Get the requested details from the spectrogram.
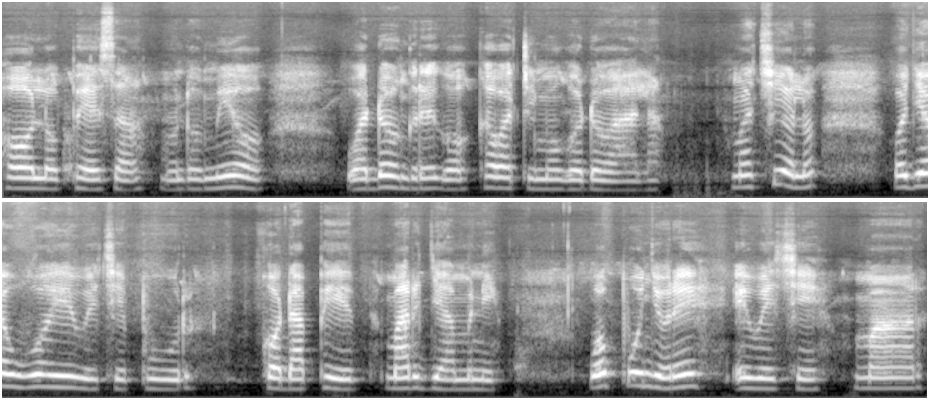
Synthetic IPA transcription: hɔlɔpɛsamɔndɔmɪɔ | wadɔŋɡɾɛɡɔkawatɪmɔɡɔdɔala | mat͡ʃɪɛlɔɔd͡ʒawoewet͡ʃepur | kɔdapeðmard͡ʒamnɪwopwoɲd͡ʒoɾeewet͡ʃe | mar

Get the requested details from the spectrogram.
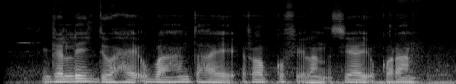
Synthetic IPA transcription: ɡɐlːɛjd̪ʊwɑħɑjʔʊ̰baːɦɐnt̪ʰɐɦɛjrɔːb̚kʰʊfḭːlɐnsɪɛjʊ̰kʰɔɾaːn

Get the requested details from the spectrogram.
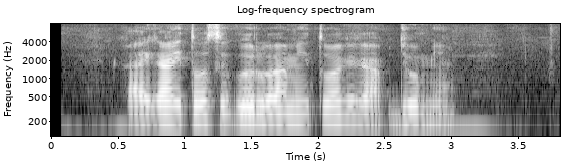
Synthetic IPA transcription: kajɡajt̪ɔsuɡuɾuamit̪uwaɡeɡap̚d͡ʒumja

